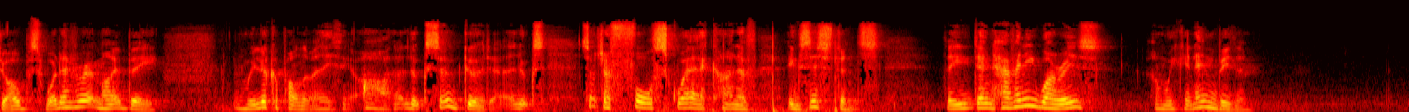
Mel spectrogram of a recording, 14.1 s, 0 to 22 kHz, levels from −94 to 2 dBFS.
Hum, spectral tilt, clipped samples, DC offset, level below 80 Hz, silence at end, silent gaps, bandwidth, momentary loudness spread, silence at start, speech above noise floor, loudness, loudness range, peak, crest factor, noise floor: none; -4 dB/octave; under 0.1%; under 0.1%; -64 dBFS; 1.6 s; none; 11.5 kHz; 15 LU; 0 s; 35 dB; -35 LUFS; 4 LU; -16 dBFS; 20 dB; -70 dBFS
